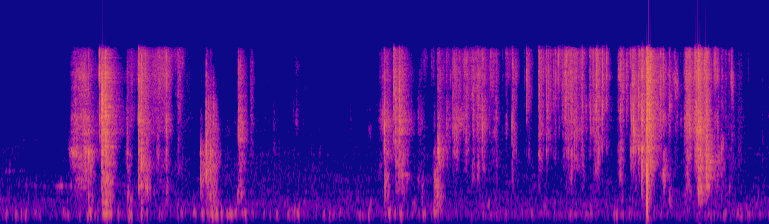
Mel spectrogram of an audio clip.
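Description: A sealed cardboard trading-card box being cut open with a box cutter and torn open: scraping, tearing and crinkling of the plastic wrap and cardboard in two spells, about a second in and again from about five seconds on.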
